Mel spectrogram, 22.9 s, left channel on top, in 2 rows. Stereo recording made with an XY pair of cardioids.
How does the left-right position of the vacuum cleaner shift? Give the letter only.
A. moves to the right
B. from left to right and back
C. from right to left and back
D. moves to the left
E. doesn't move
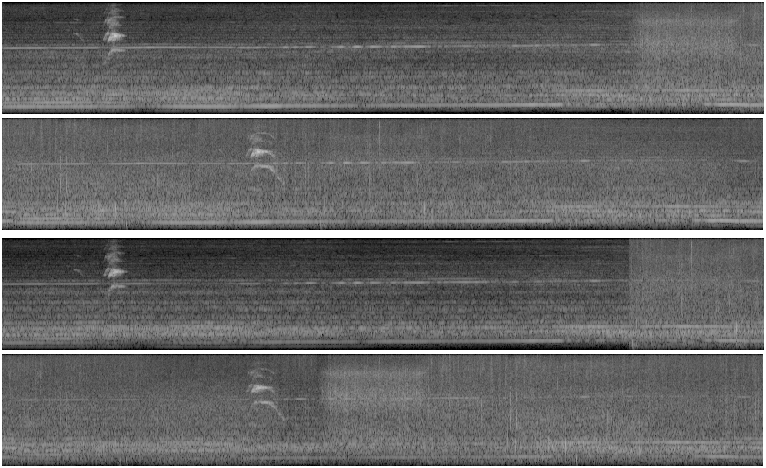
E.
